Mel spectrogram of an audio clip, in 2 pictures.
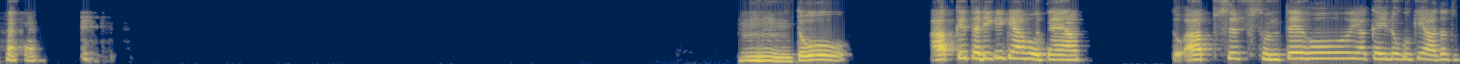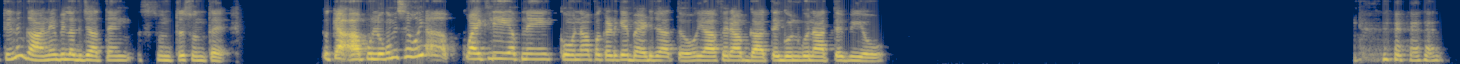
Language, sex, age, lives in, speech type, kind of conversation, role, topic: Hindi, female, 30-34, India, conversation, podcast, host, Road trip par tumhare saath hamesha kaunsa gaana bajta rehta hai?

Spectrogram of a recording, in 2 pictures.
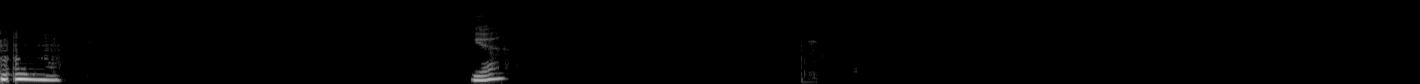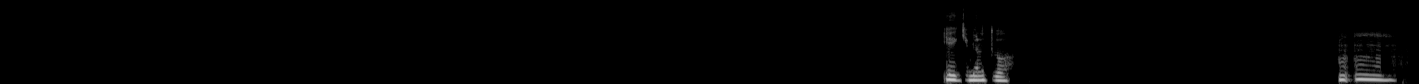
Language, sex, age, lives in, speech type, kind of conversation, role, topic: Indonesian, female, 25-29, Indonesia, conversation, podcast, host, Bagaimana kamu membagi tugas rumah dengan keluarga?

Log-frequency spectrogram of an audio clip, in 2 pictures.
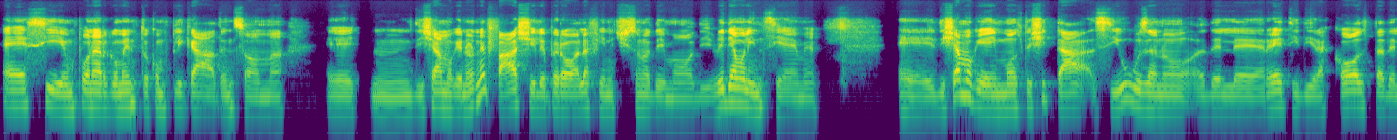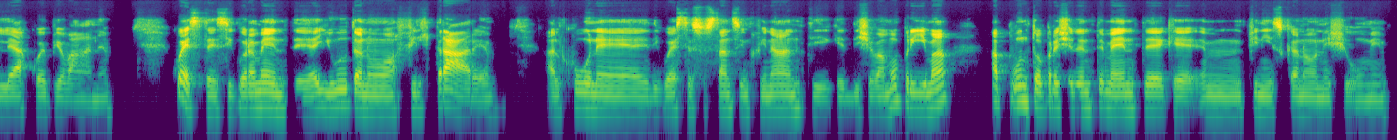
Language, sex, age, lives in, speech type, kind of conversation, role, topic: Italian, male, 40-44, Germany, read, expert-assistant, expert, Come si forma la neve?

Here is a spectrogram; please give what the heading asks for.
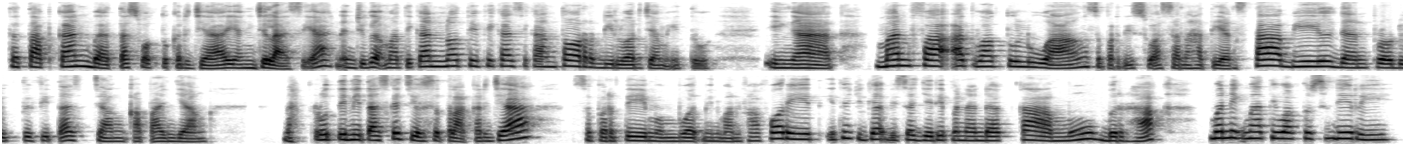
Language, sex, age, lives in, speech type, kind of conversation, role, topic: Indonesian, female, 45-49, Netherlands, read, expert-assistant, expert, Bagaimana sebaiknya seseorang menyeimbangkan tuntutan pekerjaan dan kebutuhan menjaga kesehatan mental?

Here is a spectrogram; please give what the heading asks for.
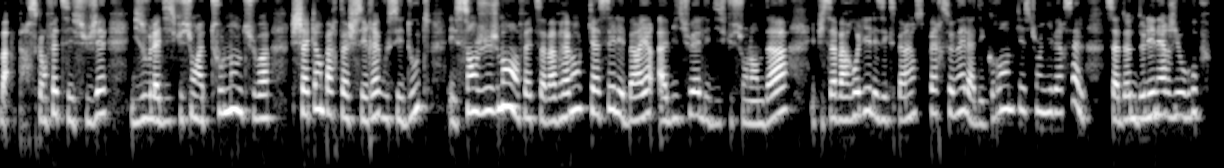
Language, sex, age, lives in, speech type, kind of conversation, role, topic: French, female, 25-29, France, read, expert-assistant, expert, Est-ce que réfléchir à la vie ailleurs dans l’univers peut m’aider à voir mes propres choix de vie autrement ?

